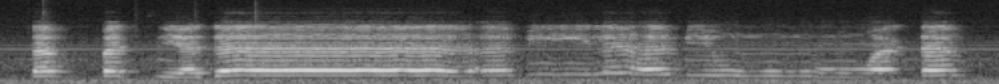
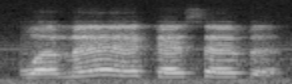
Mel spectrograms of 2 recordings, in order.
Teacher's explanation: Dia ada tab, ditahan sekejap, ditekan sedikit, kemudian bunyi lantunannya. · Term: qalqalah akbar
